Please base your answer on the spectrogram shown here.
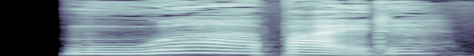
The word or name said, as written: murerarbejde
